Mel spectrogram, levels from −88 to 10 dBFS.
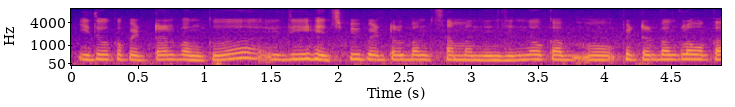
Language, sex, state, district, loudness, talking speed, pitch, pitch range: Telugu, female, Andhra Pradesh, Manyam, -15 LUFS, 195 wpm, 205 Hz, 195-210 Hz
